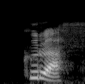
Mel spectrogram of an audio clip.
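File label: "кырас", Komi-Zyrian, female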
